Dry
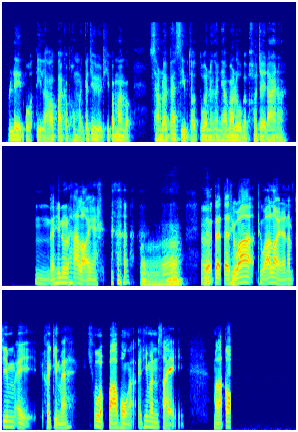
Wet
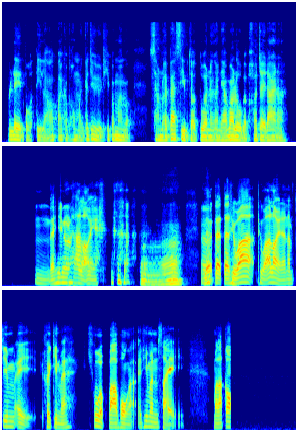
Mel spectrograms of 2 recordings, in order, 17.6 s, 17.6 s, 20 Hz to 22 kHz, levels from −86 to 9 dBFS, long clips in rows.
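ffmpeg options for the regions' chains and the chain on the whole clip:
-filter_complex "[0:a]asettb=1/sr,asplit=3[a][b][c];[a]atrim=end=0.484[d];[b]atrim=start=0.48:end=3.25,asetpts=PTS-STARTPTS,afade=t=in:d=0.004:c=qsin,afade=t=out:st=2.766:d=0.004:c=qsin,highpass=48,acrossover=split=310|3000[e][f][g];[f]acompressor=threshold=-34dB:ratio=4:attack=3.2:release=140:knee=2.83:detection=peak[h];[e][h][g]amix=inputs=3:normalize=0[i];[c]atrim=start=3.246[j];[d][i]acrossfade=d=0.004:c1=hsin:c2=qsin[k];[k][j]acrossfade=d=0.004:c1=qsin:c2=hsin,asettb=1/sr,asplit=3[l][m][n];[l]atrim=end=6.954[o];[m]atrim=start=6.95:end=9.05,asetpts=PTS-STARTPTS,afade=t=in:d=0.004:c=qsin,afade=t=out:st=2.096:d=0.004:c=qsin,aecho=1:1:6:0.38,atrim=end_sample=92610,acrossover=split=700[p][q];[q]adelay=40[r];[p][r]amix=inputs=2:normalize=0,atrim=end_sample=92610[s];[n]atrim=start=9.046[t];[o][s]acrossfade=d=0.004:c1=hsin:c2=qsin[u];[u][t]acrossfade=d=0.004:c1=qsin:c2=hsin"

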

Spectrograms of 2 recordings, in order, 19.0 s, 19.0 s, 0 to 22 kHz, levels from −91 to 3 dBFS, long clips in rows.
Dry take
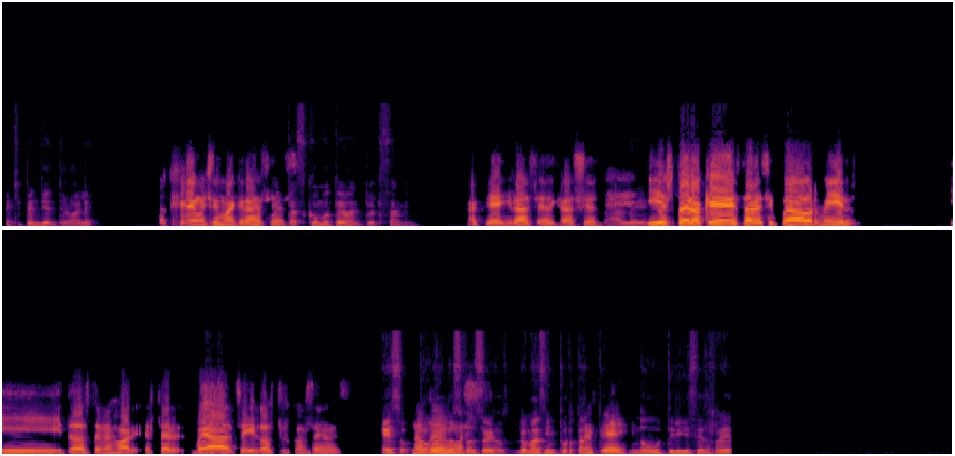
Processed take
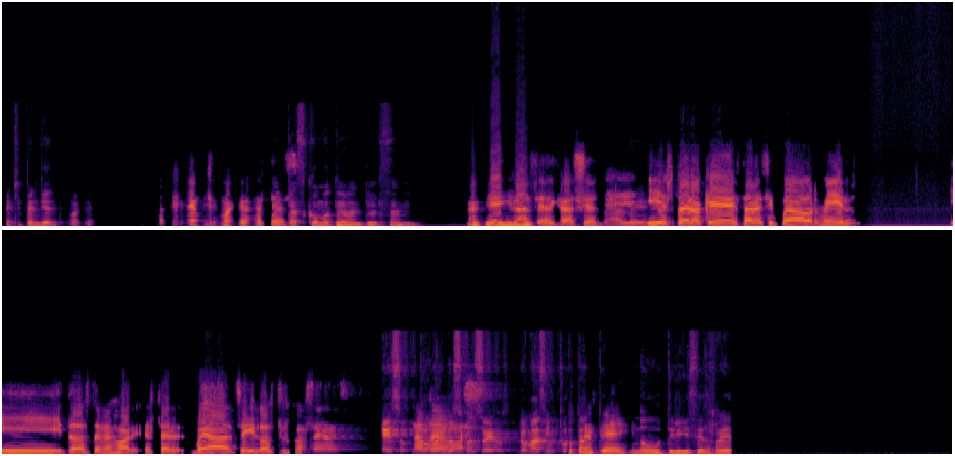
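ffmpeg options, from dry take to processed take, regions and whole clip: -filter_complex "[0:a]asettb=1/sr,asplit=3[a][b][c];[a]atrim=end=0.564[d];[b]atrim=start=0.56:end=2.71,asetpts=PTS-STARTPTS,afade=t=in:d=0.004:c=qsin,afade=t=out:st=2.146:d=0.004:c=qsin,lowpass=2.1k,bandreject=f=780:w=11,aeval=exprs='val(0)*pow(10,-38*(0.5-0.5*cos(2*PI*5.9*n/s))/20)':c=same[e];[c]atrim=start=2.706[f];[d][e]acrossfade=d=0.004:c1=hsin:c2=qsin[g];[g][f]acrossfade=d=0.004:c1=qsin:c2=hsin,asettb=1/sr,asplit=3[h][i][j];[h]atrim=end=3.344[k];[i]atrim=start=3.34:end=5.34,asetpts=PTS-STARTPTS,afade=t=in:d=0.004:c=qsin,afade=t=out:st=1.996:d=0.004:c=qsin,volume=22.5dB,asoftclip=hard,volume=-22.5dB,lowshelf=f=340:t=q:w=1.5:g=13,flanger=delay=15:depth=5.5:speed=1.1[l];[j]atrim=start=5.336[m];[k][l]acrossfade=d=0.004:c1=hsin:c2=qsin[n];[n][m]acrossfade=d=0.004:c1=qsin:c2=hsin,asettb=1/sr,asplit=3[o][p][q];[o]atrim=end=5.894[r];[p]atrim=start=5.89:end=9.6,asetpts=PTS-STARTPTS,afade=t=in:d=0.004:c=qsin,afade=t=out:st=3.706:d=0.004:c=qsin,equalizer=f=6.3k:t=o:w=0.73:g=-7.5,acompressor=mode=upward:threshold=-40dB:ratio=2.5:attack=3.2:release=140:knee=2.83:detection=peak[s];[q]atrim=start=9.596[t];[r][s]acrossfade=d=0.004:c1=hsin:c2=qsin[u];[u][t]acrossfade=d=0.004:c1=qsin:c2=hsin,asettb=1/sr,asplit=3[v][w][x];[v]atrim=end=12.514[y];[w]atrim=start=12.51:end=15.19,asetpts=PTS-STARTPTS,afade=t=in:d=0.004:c=qsin,afade=t=out:st=2.676:d=0.004:c=qsin,highpass=930,aecho=1:1:86|172|258|344:0.133|0.064|0.0307|0.0147,atrim=end_sample=118188[z];[x]atrim=start=15.186[aa];[y][z]acrossfade=d=0.004:c1=hsin:c2=qsin[ab];[ab][aa]acrossfade=d=0.004:c1=qsin:c2=hsin,equalizer=f=1.7k:w=5.1:g=5,acompressor=threshold=-29dB:ratio=4,volume=3dB"

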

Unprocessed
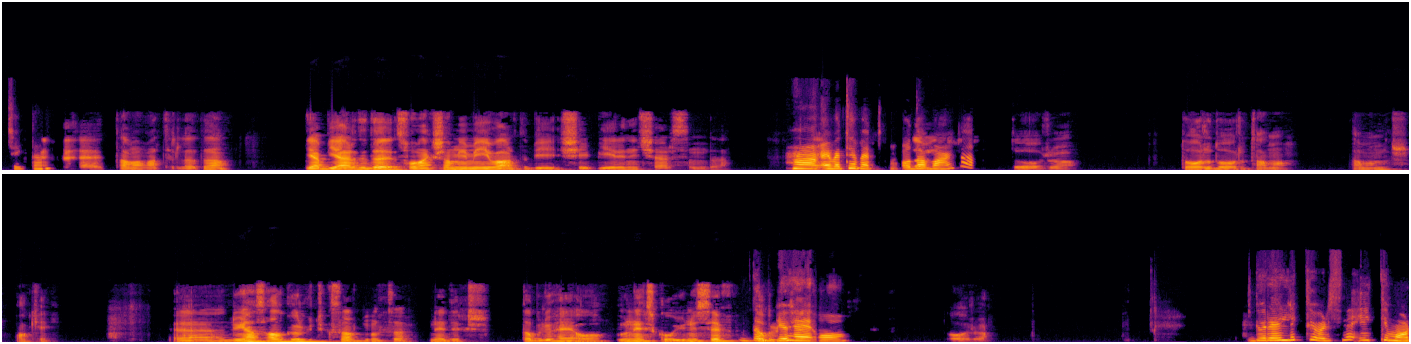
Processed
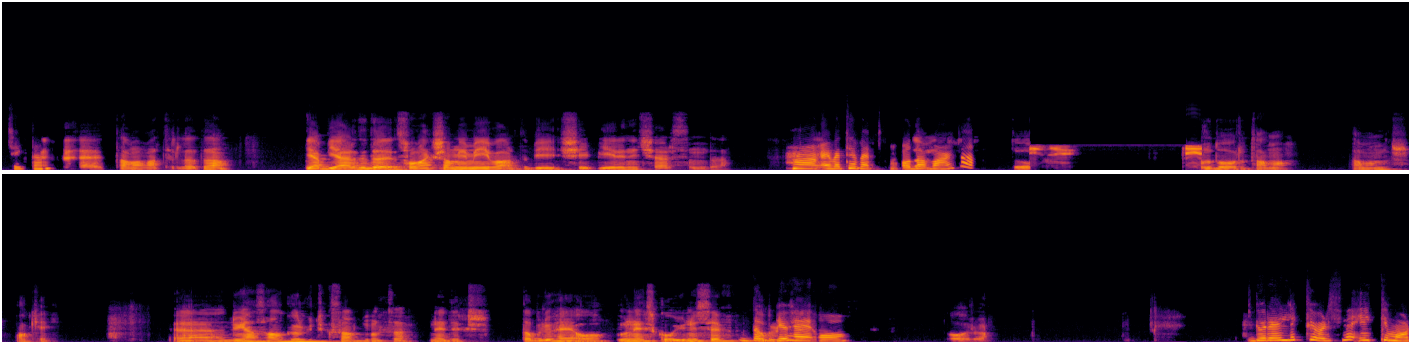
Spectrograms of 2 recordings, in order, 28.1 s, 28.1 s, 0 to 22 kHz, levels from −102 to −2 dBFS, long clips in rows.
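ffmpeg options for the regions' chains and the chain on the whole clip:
-filter_complex "[0:a]asettb=1/sr,asplit=3[a][b][c];[a]atrim=end=2.104[d];[b]atrim=start=2.1:end=4.87,asetpts=PTS-STARTPTS,afade=t=in:d=0.004:c=qsin,afade=t=out:st=2.766:d=0.004:c=qsin,lowshelf=f=86:g=-9.5,acontrast=71[e];[c]atrim=start=4.866[f];[d][e]acrossfade=d=0.004:c1=hsin:c2=qsin[g];[g][f]acrossfade=d=0.004:c1=qsin:c2=hsin,asettb=1/sr,asplit=3[h][i][j];[h]atrim=end=10.274[k];[i]atrim=start=10.27:end=11.99,asetpts=PTS-STARTPTS,afade=t=in:d=0.004:c=qsin,afade=t=out:st=1.716:d=0.004:c=qsin,adynamicsmooth=sensitivity=2.5:basefreq=1.5k,aecho=1:1:1.8:0.49,atrim=end_sample=75852,lowpass=f=2.8k:t=q:w=0.5098,lowpass=f=2.8k:t=q:w=0.6013,lowpass=f=2.8k:t=q:w=0.9,lowpass=f=2.8k:t=q:w=2.563,afreqshift=-3300[l];[j]atrim=start=11.986[m];[k][l]acrossfade=d=0.004:c1=hsin:c2=qsin[n];[n][m]acrossfade=d=0.004:c1=qsin:c2=hsin,asettb=1/sr,asplit=3[o][p][q];[o]atrim=end=15.804[r];[p]atrim=start=15.8:end=18.73,asetpts=PTS-STARTPTS,afade=t=in:d=0.004:c=qsin,afade=t=out:st=2.926:d=0.004:c=qsin,highpass=58,equalizer=f=380:t=o:w=0.71:g=-8.5[s];[q]atrim=start=18.726[t];[r][s]acrossfade=d=0.004:c1=hsin:c2=qsin[u];[u][t]acrossfade=d=0.004:c1=qsin:c2=hsin,lowpass=f=3.3k:w=0.5412,lowpass=f=3.3k:w=1.3066,acompressor=threshold=-24dB:ratio=4"

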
